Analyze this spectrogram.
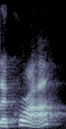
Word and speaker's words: Accra: That's how you pronounce it, Accra. Yeah, yeah. Okay. That's how I've pronounced it, and that's how it was confirmed.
